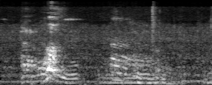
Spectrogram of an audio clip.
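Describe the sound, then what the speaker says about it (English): Several dogs bark and yip indoors at something outside, a burst of agitated barking followed by continued quieter yapping over about two seconds, with no talk. "dogs are upset at something outside."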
